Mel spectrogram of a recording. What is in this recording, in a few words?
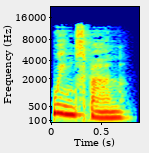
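"wingspan", British English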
